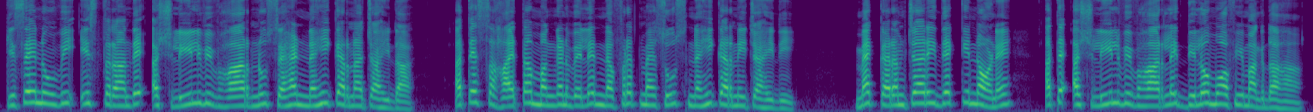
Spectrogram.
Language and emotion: Punjabi, disgusted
